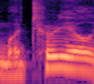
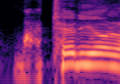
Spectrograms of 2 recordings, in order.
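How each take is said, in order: First: It is said with natural English pronunciation. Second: It is said as spelled, Korean-style: ma-te-ri-eol. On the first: The speaker calls it right. "이렇게 발음을 하거든요" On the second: The speaker calls it wrong. "마테리얼 하고 읽는 거예요"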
